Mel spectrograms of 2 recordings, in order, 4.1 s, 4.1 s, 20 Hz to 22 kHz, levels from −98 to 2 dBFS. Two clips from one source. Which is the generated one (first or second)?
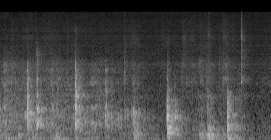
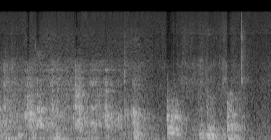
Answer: first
